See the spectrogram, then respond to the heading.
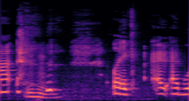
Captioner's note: laughs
